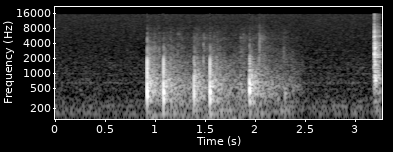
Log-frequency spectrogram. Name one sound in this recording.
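Footsteps hurry across a hard floor.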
